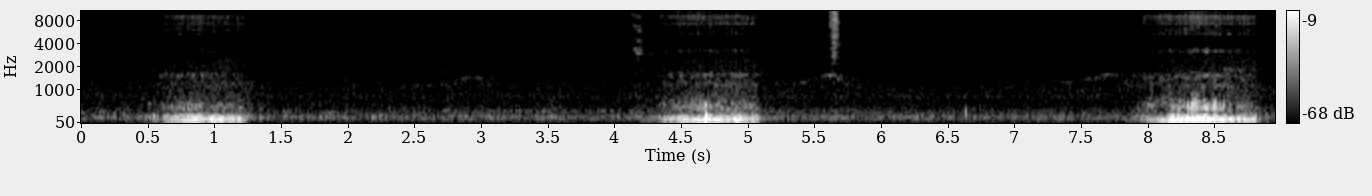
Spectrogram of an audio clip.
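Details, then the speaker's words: Low, rumbling snores from a girl asleep after lunch, three in nine seconds (about 16 a minute), in a quiet room; snoring. "আর মেয়েটা যে রাগ করেছে, এই মেয়েটা যে রাগ করে শুয়ে পড়েছে, কিরকম নাক ডাকছে শুধু শোনো।"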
